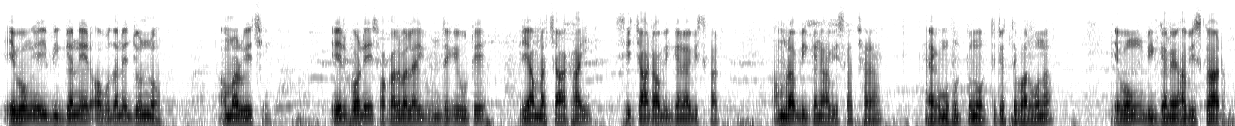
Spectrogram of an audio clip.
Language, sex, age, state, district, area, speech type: Bengali, male, 60+, West Bengal, Purba Bardhaman, urban, spontaneous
